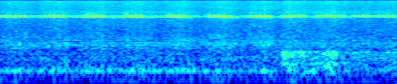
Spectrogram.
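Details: Night crickets accompany fireworks: their high, pulsed trill runs almost continuously, broken into short bursts, while a low dull thump from an explosion rises near the end.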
